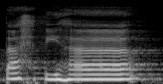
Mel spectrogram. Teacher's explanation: nunnya dibunyikan samar-samar menuju ta disertai bunyi dengungan Min tahtihal tahtiha jika berhenti di ha hukumnya adalah Mad Thobi'i karena ada Alif didahului baris fathah jika berhenti panjang dua harakat tahtiha namun jika wasal madnya gugur han-nya Jadi pendek ya tahtihal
